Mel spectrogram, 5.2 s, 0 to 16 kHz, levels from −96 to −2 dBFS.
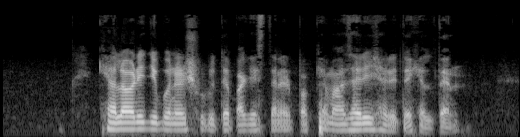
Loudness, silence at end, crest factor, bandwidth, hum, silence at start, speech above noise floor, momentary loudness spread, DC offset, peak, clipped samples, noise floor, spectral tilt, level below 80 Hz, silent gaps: -24 LUFS; 0.6 s; 22 dB; 11.5 kHz; none; 1 s; 44 dB; 13 LU; under 0.1%; -4 dBFS; under 0.1%; -68 dBFS; -6.5 dB/octave; -56 dBFS; none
